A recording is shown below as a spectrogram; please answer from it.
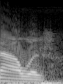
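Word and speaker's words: hour: है that is एन आवर एन आवर एक घंटा वो एक घंटा है यहां पे आवर में एच जो है वो साइलेंट है इसीलिए ओ की आवाज आ रही आवर तो ओ जो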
